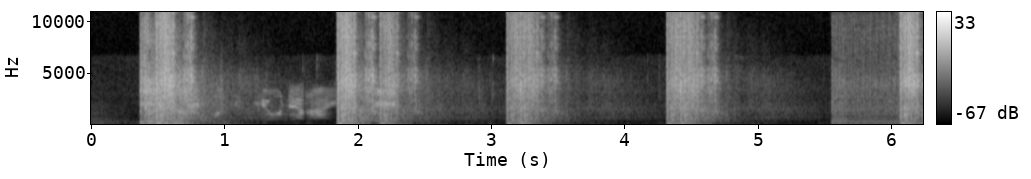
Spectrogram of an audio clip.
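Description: Heavy machine gun fire rattles in a World War II battle in the Close Combat strategy game, arriving as five loud, dense bursts at roughly one-second intervals with brief quieter gaps between them.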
